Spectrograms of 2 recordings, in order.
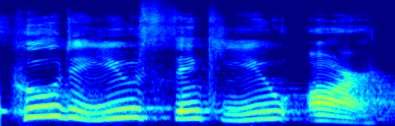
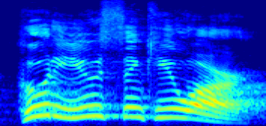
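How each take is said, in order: First: Slow, drawn-out, disbelieving; each word weighed in contempt; slow indignant challenge. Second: Higher and louder, outraged; furious demand. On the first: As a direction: leaders sizing Jesus up with scorn. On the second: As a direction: hurl it at him. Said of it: "this righteous indignation". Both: Acted.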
